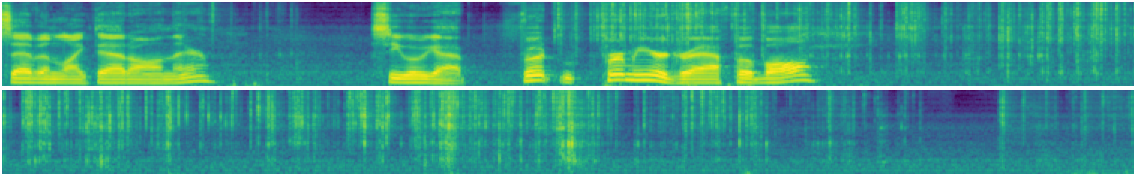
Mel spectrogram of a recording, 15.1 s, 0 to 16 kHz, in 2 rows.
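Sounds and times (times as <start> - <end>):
plastic wrapper crinkling and tearing: 3.5 - 15.0.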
